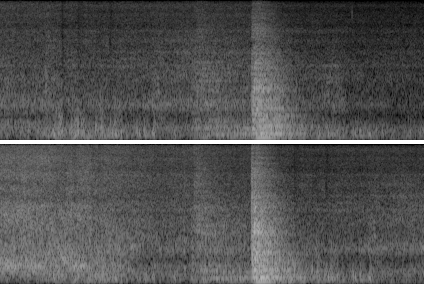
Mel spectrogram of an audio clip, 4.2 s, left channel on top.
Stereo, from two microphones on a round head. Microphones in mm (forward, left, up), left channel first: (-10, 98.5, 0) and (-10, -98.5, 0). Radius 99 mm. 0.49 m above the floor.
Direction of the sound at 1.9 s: 80° right.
